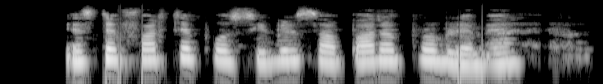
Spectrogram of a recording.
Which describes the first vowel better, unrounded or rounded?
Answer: unrounded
